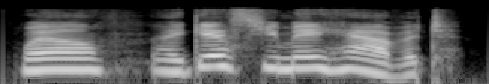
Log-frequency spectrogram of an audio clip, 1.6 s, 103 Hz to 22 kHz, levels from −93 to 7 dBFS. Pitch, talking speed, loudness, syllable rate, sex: 260 Hz, 260 wpm, -16 LUFS, 5.2 syllables/s, female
